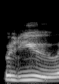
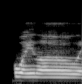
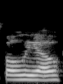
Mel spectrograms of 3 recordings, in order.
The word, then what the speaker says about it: Beaulieu: So my last name is Beaulieu, and I was explaining to Drew, it's very Americanized because it actually is French. It would be pronounced Beaulieu, and it means beautiful place. And people always mispronounce my name, Beaulieu, and say different things like that. So I would correct them and say, no, it's Beaulieu.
